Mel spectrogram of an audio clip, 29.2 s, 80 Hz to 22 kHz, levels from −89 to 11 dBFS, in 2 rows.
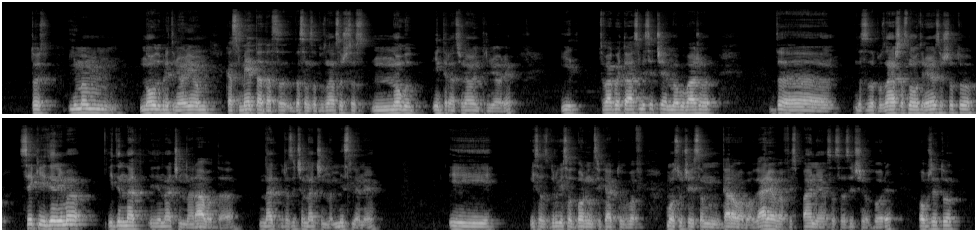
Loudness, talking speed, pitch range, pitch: -26 LUFS, 135 wpm, 110-130 Hz, 120 Hz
